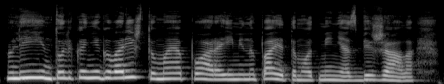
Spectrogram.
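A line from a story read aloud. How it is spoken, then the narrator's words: Anguished groan. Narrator (Russian): простонала со страданием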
